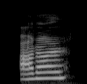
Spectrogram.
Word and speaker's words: Adar: Oh, well, getting a closer look at how they pronounce it, Adar, father in Elvish.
